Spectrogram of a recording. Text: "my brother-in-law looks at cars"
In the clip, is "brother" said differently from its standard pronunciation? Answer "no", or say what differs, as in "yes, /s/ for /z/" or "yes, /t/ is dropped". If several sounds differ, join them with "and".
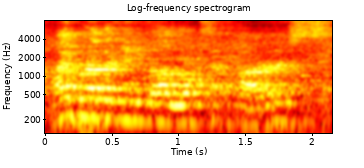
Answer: no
